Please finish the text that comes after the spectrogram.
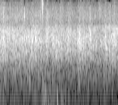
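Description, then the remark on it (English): An audience applauds Jesus in a dense, steady wash of overlapping claps, sustained and even in loudness from start to finish, with no voices standing out. “Let's give Jesus a round of applause for that.”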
